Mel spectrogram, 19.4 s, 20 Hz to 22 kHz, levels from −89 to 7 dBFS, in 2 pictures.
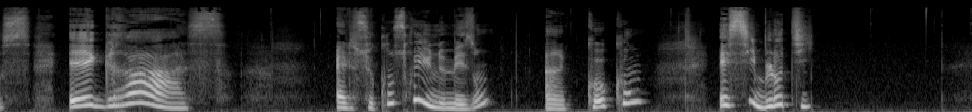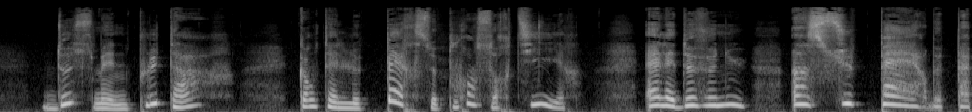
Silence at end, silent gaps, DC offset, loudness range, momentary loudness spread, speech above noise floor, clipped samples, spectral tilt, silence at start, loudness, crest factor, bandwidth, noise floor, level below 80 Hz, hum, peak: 0 s; none; under 0.1%; 5 LU; 12 LU; 38 dB; under 0.1%; -4.5 dB/octave; 0 s; -23 LUFS; 18 dB; 16.5 kHz; -60 dBFS; -54 dBFS; none; -6 dBFS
